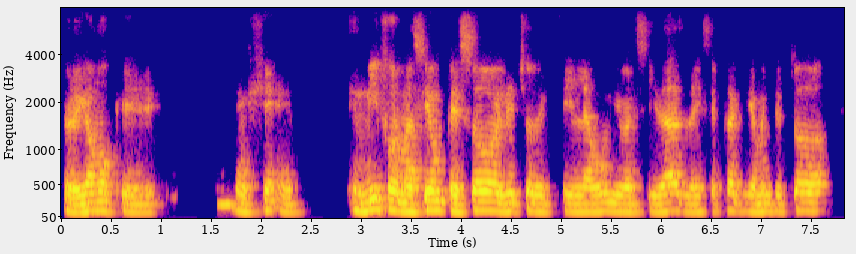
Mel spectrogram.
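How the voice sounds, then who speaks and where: A man in his sixties from Argentina with an Argentine accent, speaking as an interview guest on a video call from his home office, in a measured, reflective way with many hesitations. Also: medium pitch, level tone, darkish tone, highs cut off. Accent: Argentine Spanish. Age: 60s. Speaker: guest, education expert. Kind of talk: interview conversation.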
